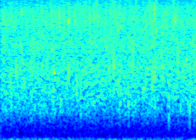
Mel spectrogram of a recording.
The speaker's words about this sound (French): Les gouttes de pluie continuent de tomber à leur rythme,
